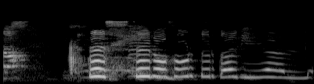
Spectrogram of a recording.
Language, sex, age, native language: Icelandic, female, 8, Icelandic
